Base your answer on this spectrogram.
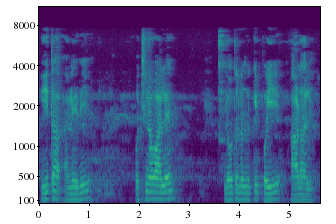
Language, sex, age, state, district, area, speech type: Telugu, male, 18-30, Andhra Pradesh, Anantapur, urban, spontaneous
